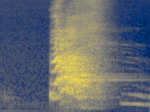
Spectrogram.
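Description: A single loud, explosive sneeze bursts out after a brief silence, followed by a faint voiced trail-off.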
